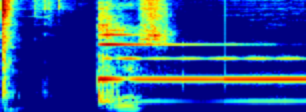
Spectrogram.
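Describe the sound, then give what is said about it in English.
A gong is hit once with a striker, with a sharp attack followed by a bright, steady metallic ring that holds without fading. A few faint soft sounds come just before the strike. “This striker is not a gong, but when this striker hits the gong, something else happens.”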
